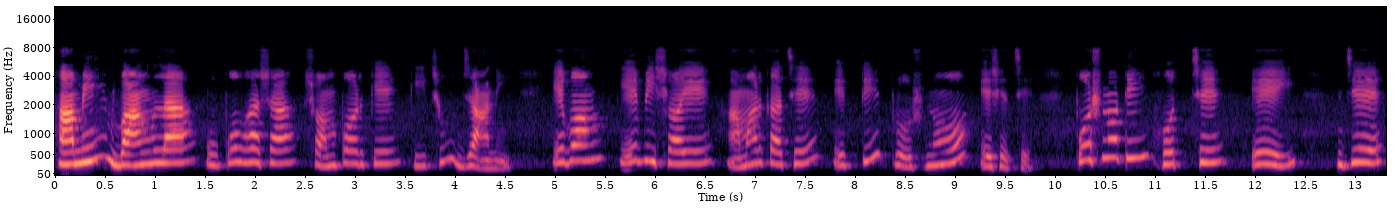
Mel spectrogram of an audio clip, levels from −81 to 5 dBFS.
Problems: none marked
